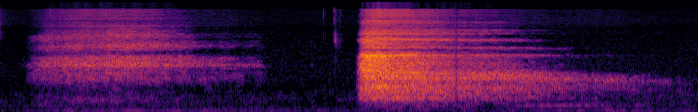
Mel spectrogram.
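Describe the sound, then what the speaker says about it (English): Two deep breaths during a guided calming exercise: a long inhale, a pause, then a sharp, louder exhale that fades slowly, close and clear with no talking. "take another deep breath"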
